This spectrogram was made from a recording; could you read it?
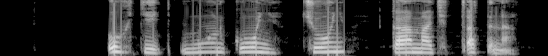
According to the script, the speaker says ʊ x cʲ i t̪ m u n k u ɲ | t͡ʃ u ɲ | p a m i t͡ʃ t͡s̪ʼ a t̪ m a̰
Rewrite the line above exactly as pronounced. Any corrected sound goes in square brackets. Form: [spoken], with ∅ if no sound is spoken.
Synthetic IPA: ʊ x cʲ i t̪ m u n k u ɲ | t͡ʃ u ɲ | [k] a m [a] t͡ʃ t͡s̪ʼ a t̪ [n] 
